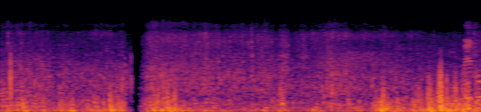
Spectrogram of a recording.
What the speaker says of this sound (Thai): จะได้ยินไม่เด้อ เพราะว่า ลมแรงมากเลยเนาะ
